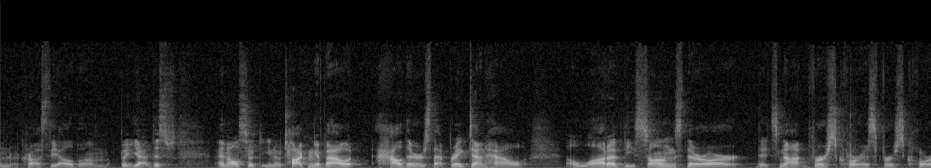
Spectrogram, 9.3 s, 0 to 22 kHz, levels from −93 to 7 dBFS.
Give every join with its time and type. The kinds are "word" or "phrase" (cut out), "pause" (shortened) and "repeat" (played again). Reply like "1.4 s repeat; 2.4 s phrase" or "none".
3.7 s pause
